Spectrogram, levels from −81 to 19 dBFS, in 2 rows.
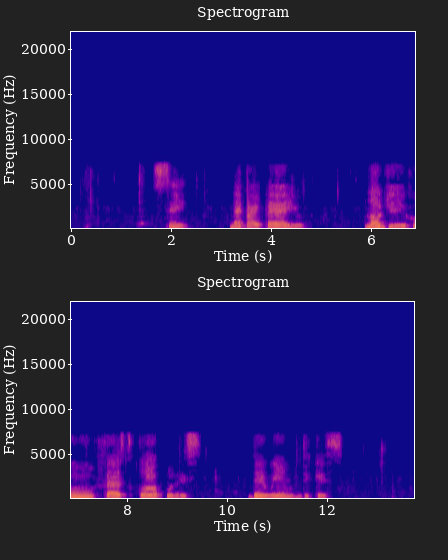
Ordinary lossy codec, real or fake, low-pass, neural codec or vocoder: AAC, 32 kbps; fake; 7.2 kHz; codec, 16 kHz, 2 kbps, FreqCodec, smaller model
